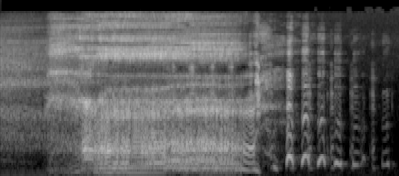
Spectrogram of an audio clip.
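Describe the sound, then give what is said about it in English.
A long, loud, rumbling growl holds steady for about two seconds, then breaks into a quick run of short, harmonic grunting pulses that fade toward the end. “It's just straight growling”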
